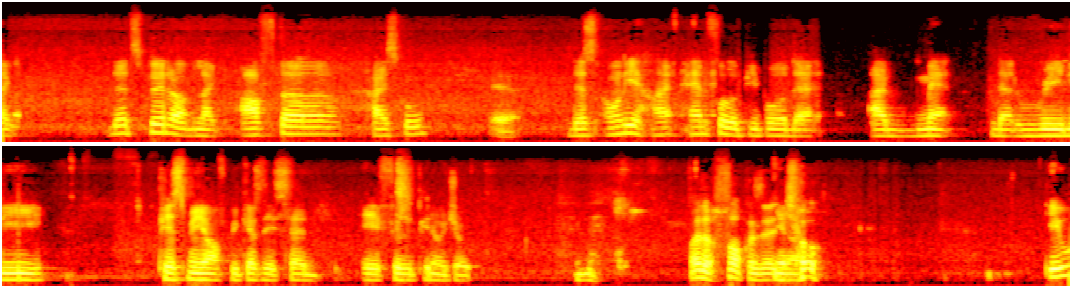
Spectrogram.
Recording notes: This episode was a mess because of the audio cuts.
